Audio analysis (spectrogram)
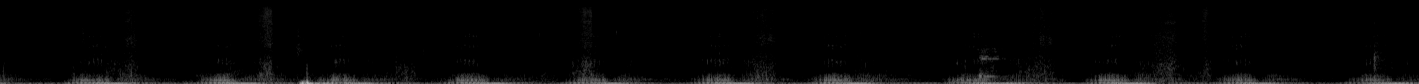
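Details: Pet Maine Coon named Vasilisa purring during a long-nail massage, low rumble rising and falling roughly every one and a half seconds, with soft scratching strokes and one loud tap near the start.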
